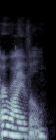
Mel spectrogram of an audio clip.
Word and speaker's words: arrival: Now this is this word has three syllables. The stress here falls on the second syllable which is ry.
